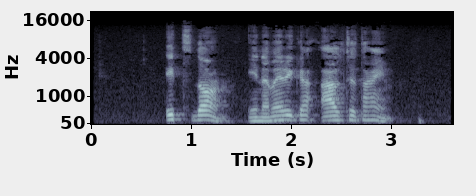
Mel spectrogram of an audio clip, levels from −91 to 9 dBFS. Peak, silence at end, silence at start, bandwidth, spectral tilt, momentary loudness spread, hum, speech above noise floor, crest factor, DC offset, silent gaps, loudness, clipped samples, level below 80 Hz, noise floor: -2 dBFS; 0.6 s; 0.75 s; 14 kHz; -3.5 dB/octave; 8 LU; none; 36 dB; 22 dB; under 0.1%; none; -21 LUFS; under 0.1%; -58 dBFS; -57 dBFS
